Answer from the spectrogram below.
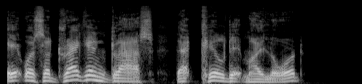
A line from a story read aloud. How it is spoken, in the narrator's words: Sam explained feebly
